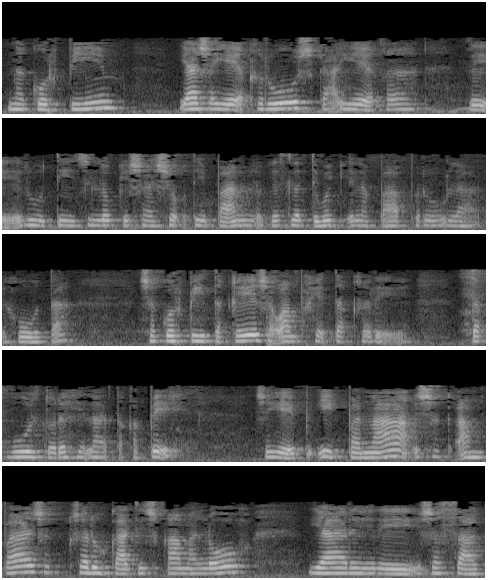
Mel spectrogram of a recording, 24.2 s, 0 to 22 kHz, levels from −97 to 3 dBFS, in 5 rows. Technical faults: MP3 compression

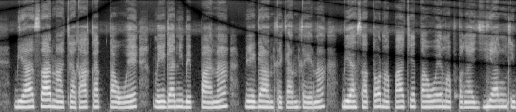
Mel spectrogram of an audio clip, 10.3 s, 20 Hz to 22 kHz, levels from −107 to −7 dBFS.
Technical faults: channels drifting apart

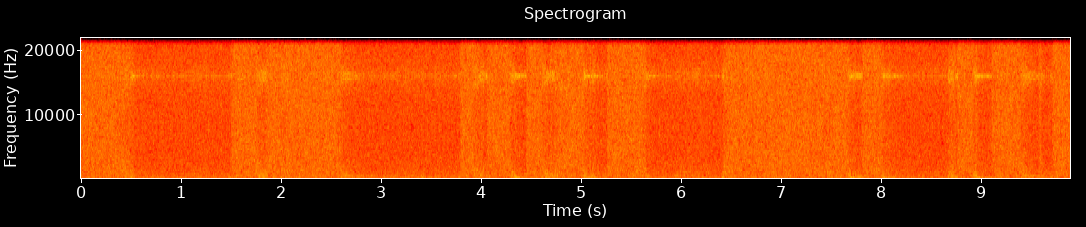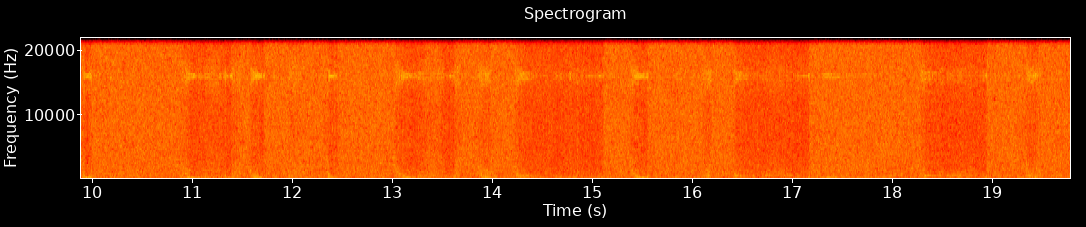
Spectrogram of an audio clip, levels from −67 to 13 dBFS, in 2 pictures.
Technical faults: wrong sample width

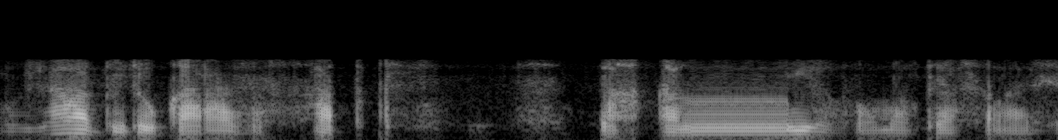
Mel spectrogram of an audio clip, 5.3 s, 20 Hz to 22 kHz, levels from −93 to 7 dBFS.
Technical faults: GSM full-rate codec

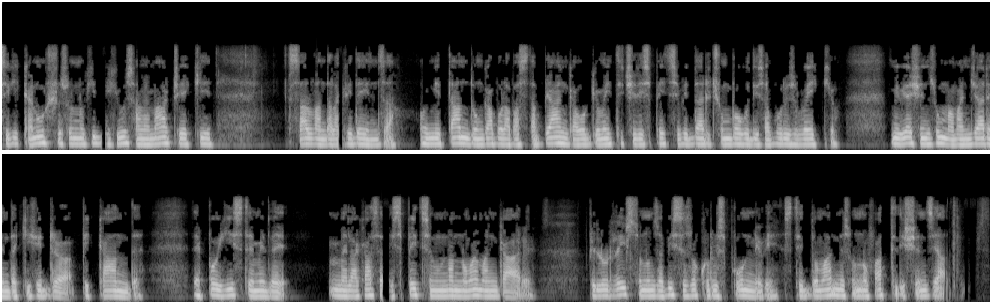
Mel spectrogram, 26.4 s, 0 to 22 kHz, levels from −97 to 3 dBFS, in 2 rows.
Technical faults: lost AMR speech frames

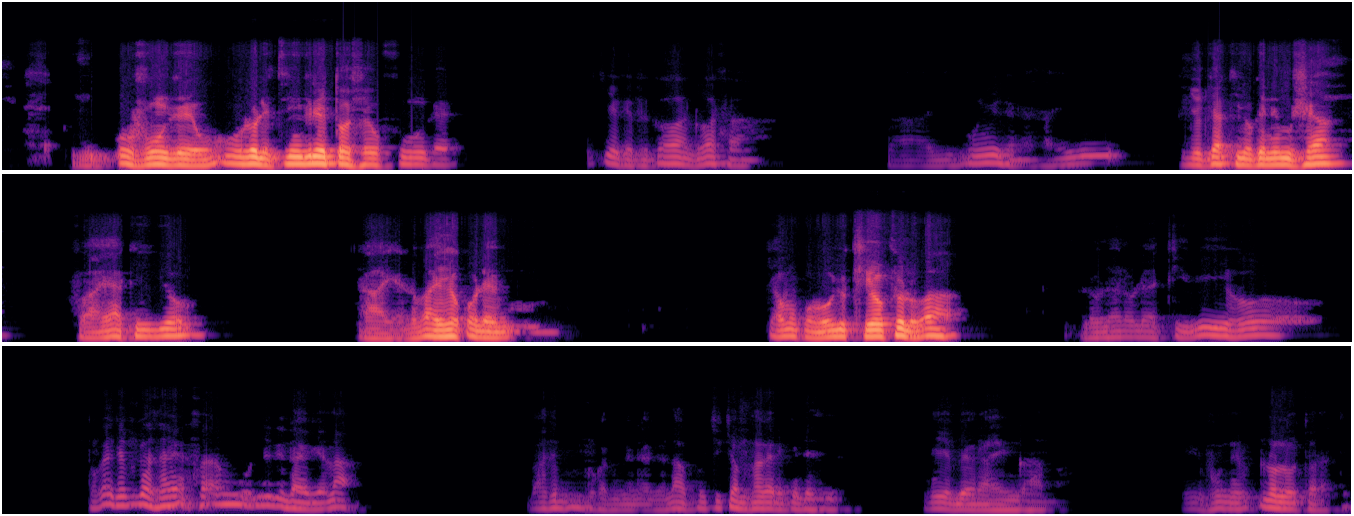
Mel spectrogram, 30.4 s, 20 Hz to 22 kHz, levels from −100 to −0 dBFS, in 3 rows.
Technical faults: zipper noise

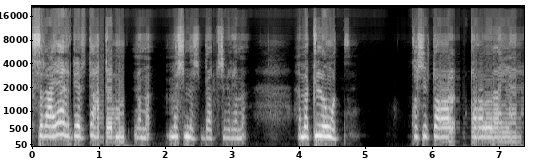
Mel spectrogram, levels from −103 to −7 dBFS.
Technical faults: Opus compression; robotic sound from repeated short buffers

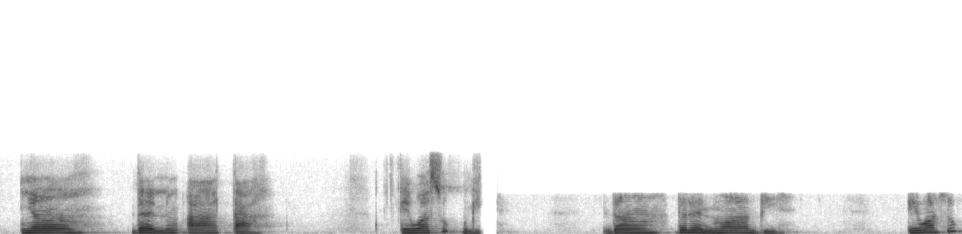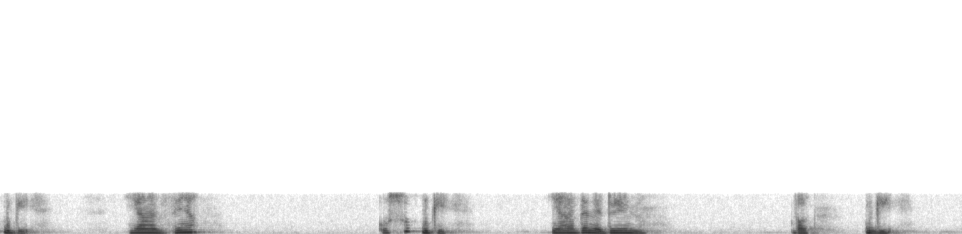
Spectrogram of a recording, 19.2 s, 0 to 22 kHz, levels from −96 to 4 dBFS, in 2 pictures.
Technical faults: handover gap; fallback to narrowband

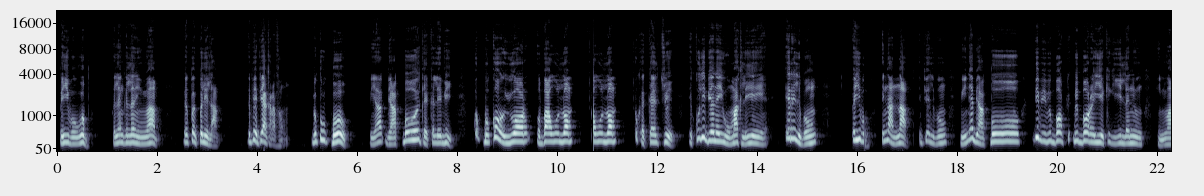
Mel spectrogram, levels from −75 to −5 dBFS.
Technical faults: CD skip

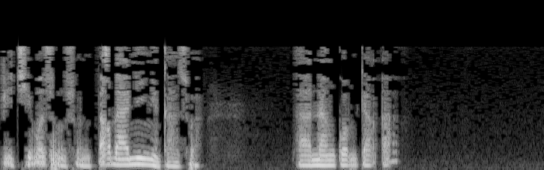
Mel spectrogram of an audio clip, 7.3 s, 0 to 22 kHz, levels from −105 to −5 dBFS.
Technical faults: AAC compression

